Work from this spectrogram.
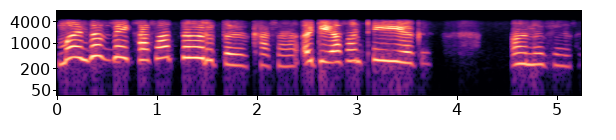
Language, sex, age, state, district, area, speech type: Kashmiri, female, 45-60, Jammu and Kashmir, Srinagar, urban, conversation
